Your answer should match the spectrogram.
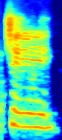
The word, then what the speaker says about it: Qin: नहीं, वो आप जिसको क्यों बुलाते हैं चाइना में, उसको प्रोनाउंस करते वक्त च बोलते हैं, चिन बुलाते हैं उसको.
